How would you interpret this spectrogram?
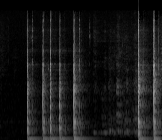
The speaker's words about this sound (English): And so we came up with this secret knock that only the five of us know, all right? And if you don't hear that knock, then don't open the door. And the knock sounded like this.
